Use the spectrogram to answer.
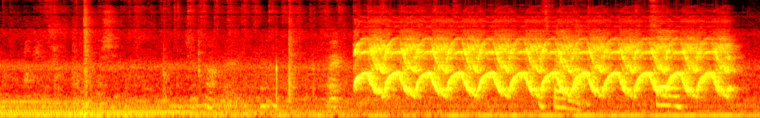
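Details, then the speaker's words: Home call button alarm in a house set up for a trach- and ventilator-dependent child: a loud warbling electronic alarm, rising and falling a few times a second, sounds for about five seconds after the button is pushed. "what else then we have another call button right here so you push that it'll go off go our"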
